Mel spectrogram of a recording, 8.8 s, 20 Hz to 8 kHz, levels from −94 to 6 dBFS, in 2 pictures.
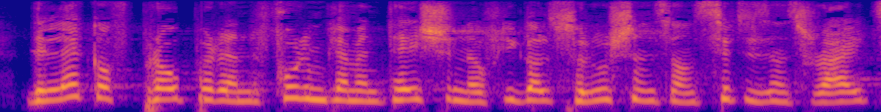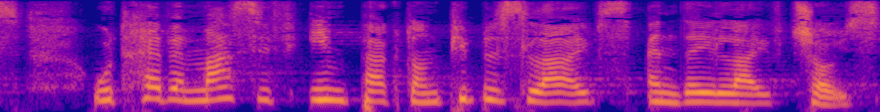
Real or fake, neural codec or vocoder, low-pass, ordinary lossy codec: real; none; none; none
